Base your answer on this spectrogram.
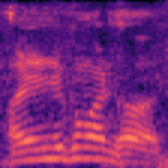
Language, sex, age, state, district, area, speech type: Bengali, male, 60+, West Bengal, Kolkata, urban, spontaneous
